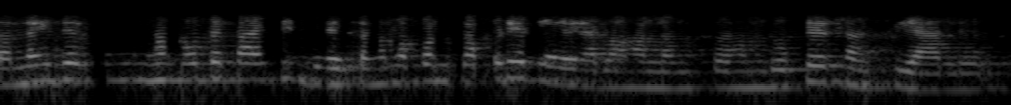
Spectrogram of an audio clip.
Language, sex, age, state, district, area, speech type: Maithili, male, 45-60, Bihar, Sitamarhi, urban, conversation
